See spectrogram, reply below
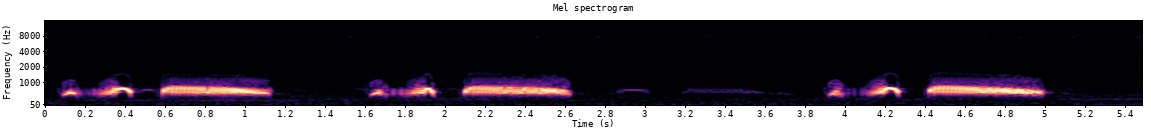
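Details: Spotted dove in the karom pa roi song style, singing off cue: three phrases about 1.5 seconds apart, each a double short hoot followed by a sustained low coo.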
